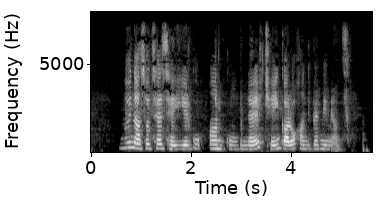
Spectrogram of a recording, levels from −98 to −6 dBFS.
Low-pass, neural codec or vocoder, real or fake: 7.2 kHz; none; real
